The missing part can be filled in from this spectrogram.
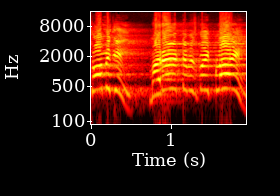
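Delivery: very loud, high-pitched, loudest possible shout. Retelling a disciple calling out a third time, retelling a call in the loudest voice. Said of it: "in the loudest voice".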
